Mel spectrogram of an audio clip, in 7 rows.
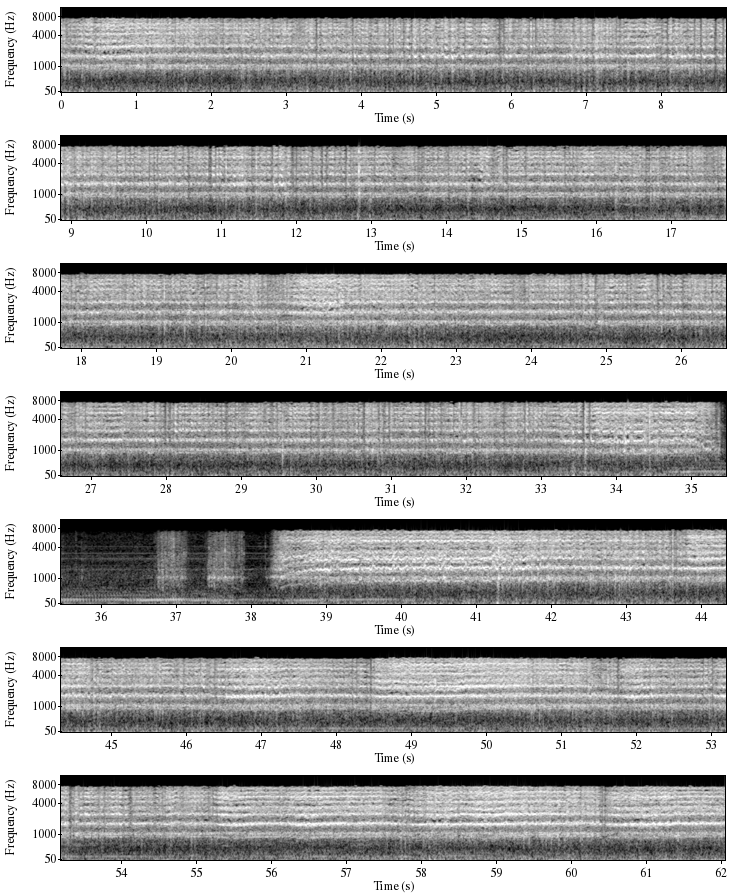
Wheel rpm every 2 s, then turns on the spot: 230, 230, 230, 230, 230, 230, 230, 230, 230, 230, 230, 230, 230, 230, 230, 230, 220, 110, 20, 160, 220, 230, 230, 230, 220, 230, 230, 230, 220, 230, 220.
34-36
